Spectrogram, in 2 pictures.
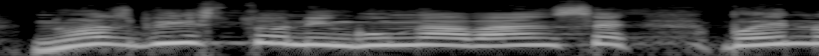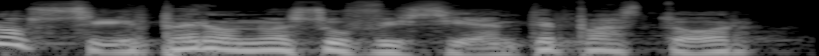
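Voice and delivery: high, loud whiny protest; hammed-up grumbling spouse; mock complaint. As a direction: play the unconvinced spouse.

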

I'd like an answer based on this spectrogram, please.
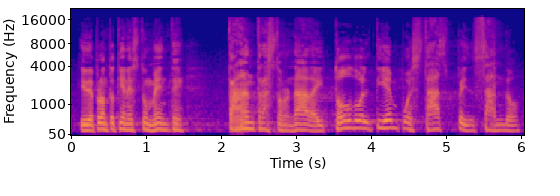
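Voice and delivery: ordinary talk

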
